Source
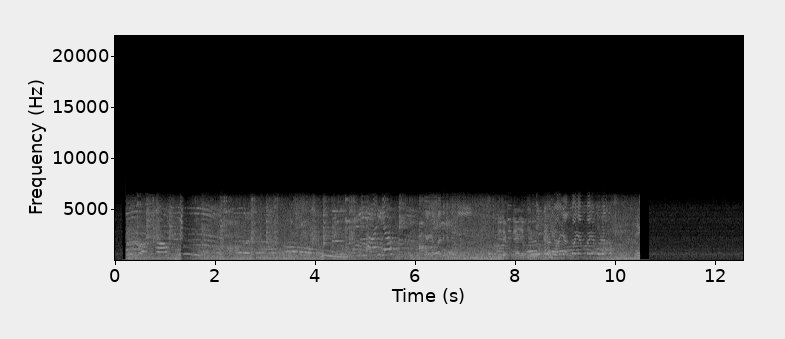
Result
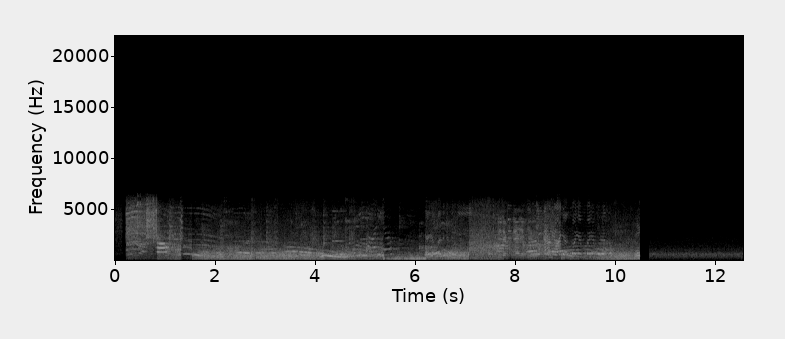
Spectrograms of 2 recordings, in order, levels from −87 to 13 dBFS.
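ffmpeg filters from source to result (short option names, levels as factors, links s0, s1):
-af "asetnsamples=n=441:p=0,asendcmd='0.83 bandpass f 1200;1.53 bandpass f 480;5.36 bandpass f 190;6.2 bandpass f 540;7.07 bandpass f 1400;8.91 bandpass f 490',bandpass=f=3700:t=q:w=1.6:csg=0"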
